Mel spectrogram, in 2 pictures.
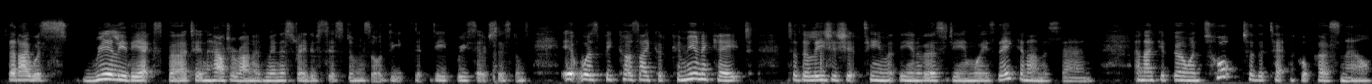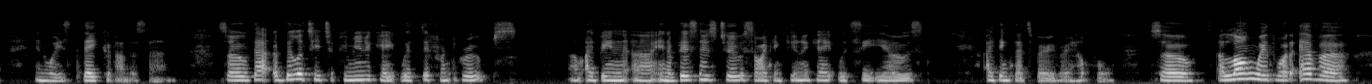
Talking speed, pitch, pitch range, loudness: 180 wpm, 185 Hz, 175-200 Hz, -20 LUFS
